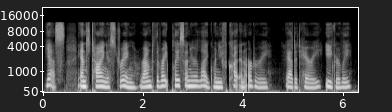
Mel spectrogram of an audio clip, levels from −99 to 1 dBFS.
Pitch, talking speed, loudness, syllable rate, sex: 210 Hz, 190 wpm, -21 LUFS, 5.3 syllables/s, female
